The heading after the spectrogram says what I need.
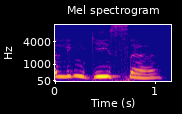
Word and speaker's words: linguiça: tivesse uma palavra tipo linguiça beleza na palavra linguiça eu tenho lim isso aqui é dígrafo depois eu tenho Gui todo mundo tá vendo que o u é pronunciado ou você fala linguiça fala não então u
